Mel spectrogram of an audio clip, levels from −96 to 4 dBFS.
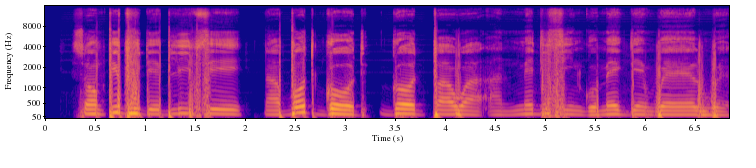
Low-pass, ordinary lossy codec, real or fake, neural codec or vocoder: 14.4 kHz; none; real; none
